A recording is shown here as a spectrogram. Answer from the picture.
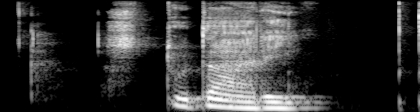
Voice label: "stutari", Calabrese; cucina calabrese

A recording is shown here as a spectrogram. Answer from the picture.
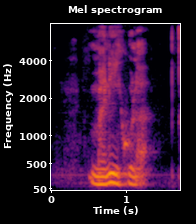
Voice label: "manicula", Calabrese; mestola; cucina calabrese; Glossario

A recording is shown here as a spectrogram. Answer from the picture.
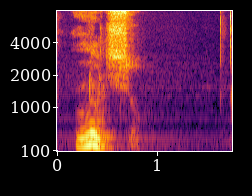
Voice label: "nnuzzu", Calabrese; cucina calabrese; Glossario

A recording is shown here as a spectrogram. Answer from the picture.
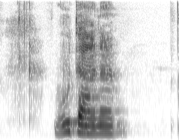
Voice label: "vutana", calabrese; sacco, pagliericcio; cucinacalabrese; glossario

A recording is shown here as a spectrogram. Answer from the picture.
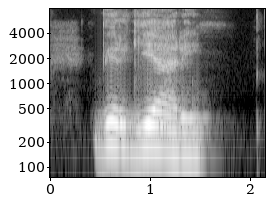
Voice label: "virghiari", calabrese; cucinacalabrese; glossario

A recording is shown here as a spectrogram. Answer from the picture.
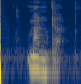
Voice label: "manta", Calabrese; un sacco di; cucina calabrese; Glossario

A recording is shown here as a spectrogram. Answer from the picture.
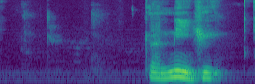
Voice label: "cannici", Calabrese

